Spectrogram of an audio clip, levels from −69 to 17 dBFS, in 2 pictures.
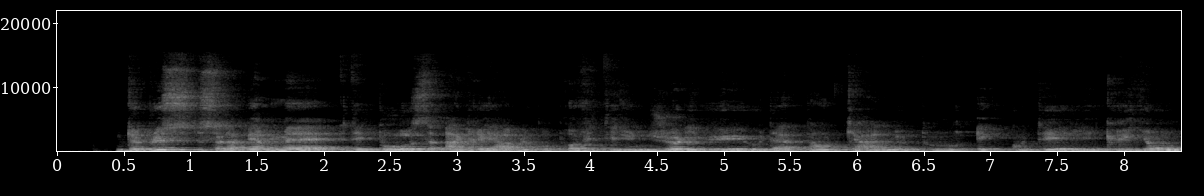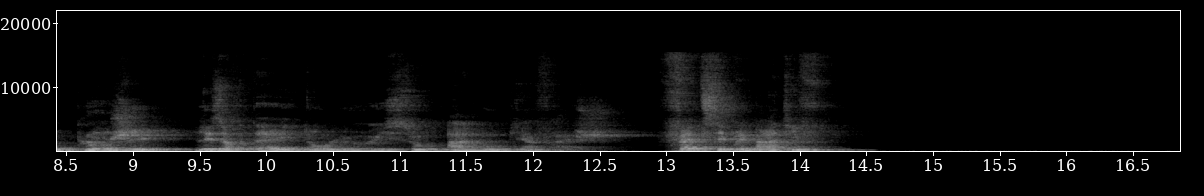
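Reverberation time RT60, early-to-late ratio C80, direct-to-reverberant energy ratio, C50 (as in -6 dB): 0.90 s, 6.5 dB, -6.5 dB, 5.0 dB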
